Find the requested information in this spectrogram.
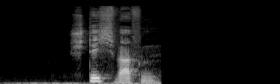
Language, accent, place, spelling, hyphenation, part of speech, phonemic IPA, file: German, Germany, Berlin, Stichwaffen, Stich‧waf‧fen, noun, /ˈʃtɪçˌvafən/, De-Stichwaffen.ogg
- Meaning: plural of Stichwaffe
